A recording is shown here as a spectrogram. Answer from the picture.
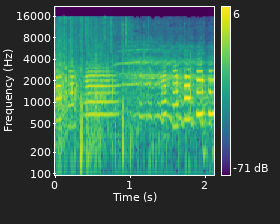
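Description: Horse galloping, a quick run of hoofbeats, with a horse whinnying partway through.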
